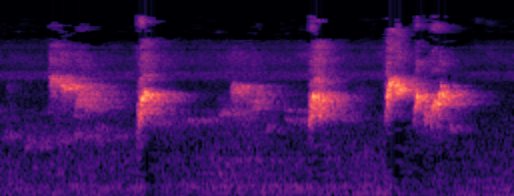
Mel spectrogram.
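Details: Red-whiskered bulbul, a wild-caught 'bổi' bird, giving five short, bright warbled phrases spaced about a second apart. Each phrase is a quick, slurred, chirpy burst. The background is quiet.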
